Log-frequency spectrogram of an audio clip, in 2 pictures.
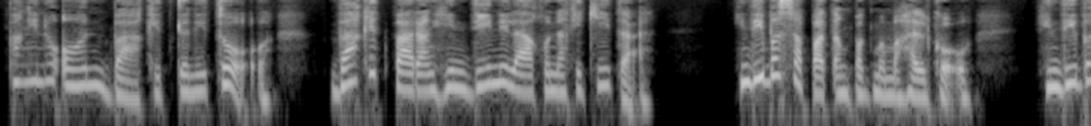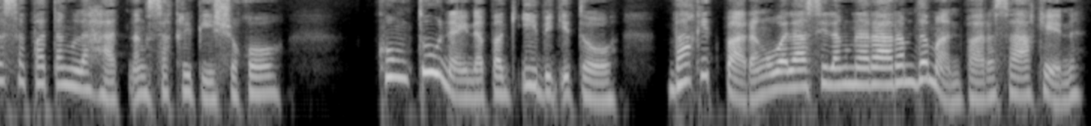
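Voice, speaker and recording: A woman performs a long-suffering mother in an audio drama, narrating her own sorrows. Her delivery is emotional and pleading, with pitch that moves widely. The sound is close and dry. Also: very animated, brisk, no room sound. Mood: anguished prayer. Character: Marites, weary, neglected, long-suffering Filipino mother. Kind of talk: first-person dramatic audio story narration.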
